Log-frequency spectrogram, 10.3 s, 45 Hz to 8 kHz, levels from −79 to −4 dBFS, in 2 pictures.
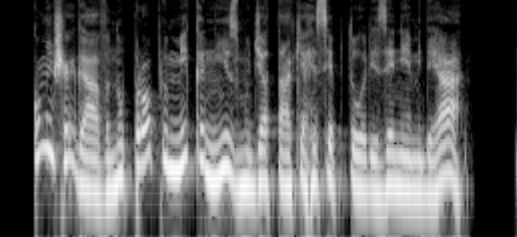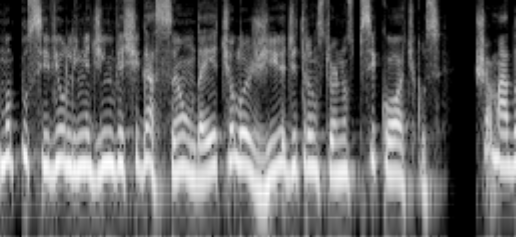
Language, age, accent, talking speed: Portuguese, 40-59, Brazilian, 120 wpm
